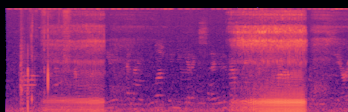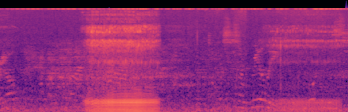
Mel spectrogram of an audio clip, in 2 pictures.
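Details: Lucy, a female English Bulldog puppy, snoring while napping: two loud, rasping, low breaths about two and a half seconds apart, with softer breathing between them and a woman talking fondly nearby.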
